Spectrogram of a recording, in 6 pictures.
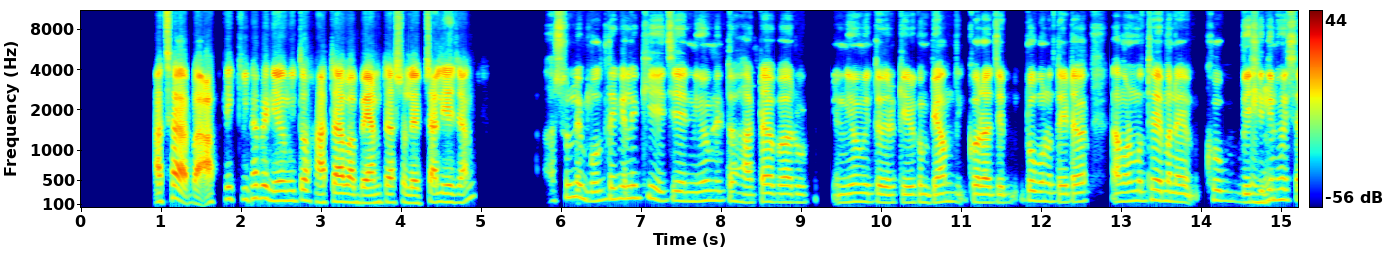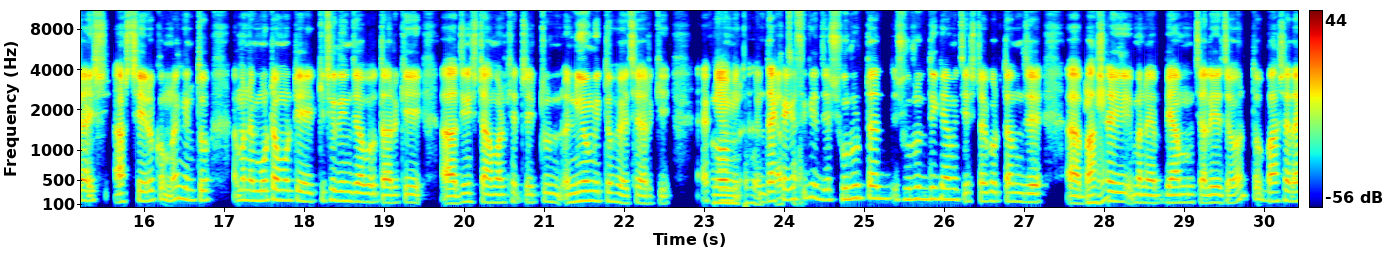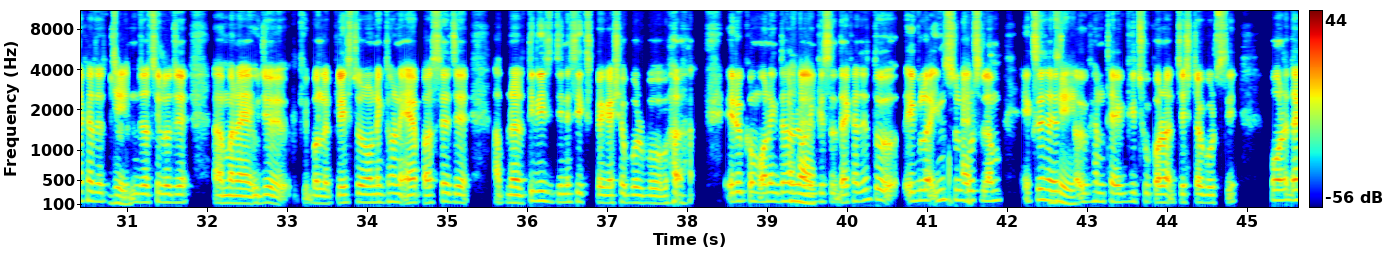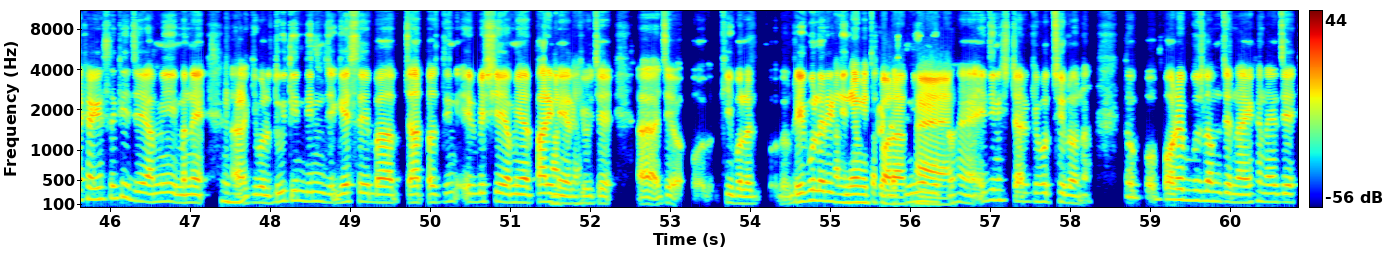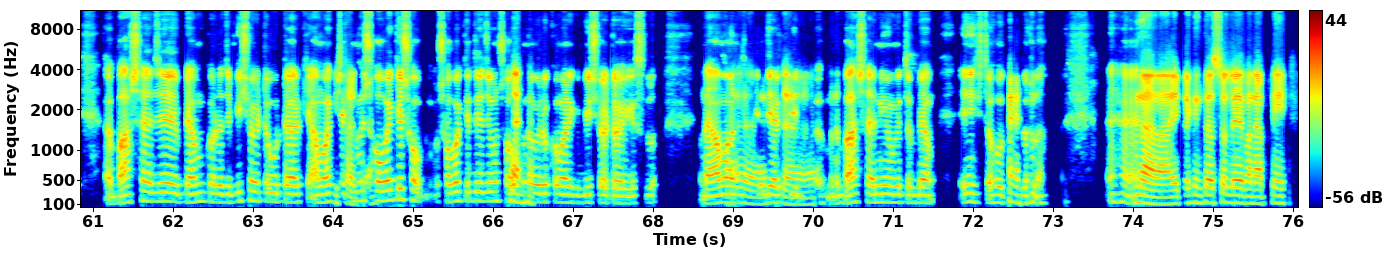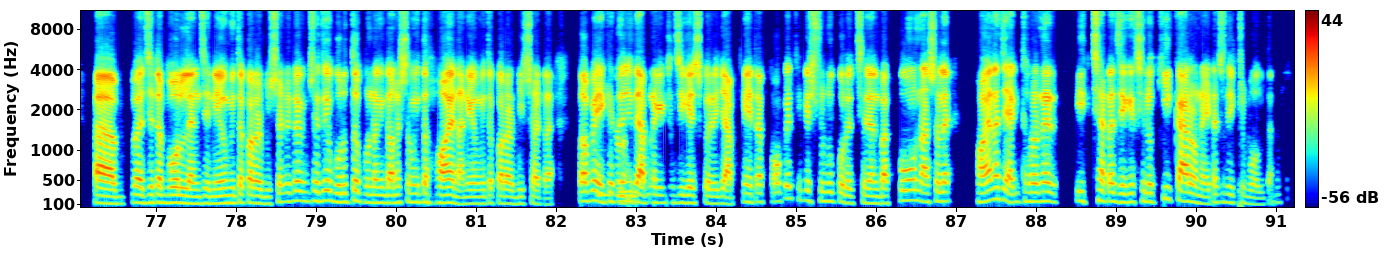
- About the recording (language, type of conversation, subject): Bengali, podcast, আপনি কীভাবে নিয়মিত হাঁটা বা ব্যায়াম চালিয়ে যান?
- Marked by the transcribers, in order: tapping; background speech; other background noise; in English: "pack"; chuckle; "আমাকে" said as "আমারকে"; laughing while speaking: "হ্যাঁ, আচ্ছা"; laughing while speaking: "হচ্ছিল না"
